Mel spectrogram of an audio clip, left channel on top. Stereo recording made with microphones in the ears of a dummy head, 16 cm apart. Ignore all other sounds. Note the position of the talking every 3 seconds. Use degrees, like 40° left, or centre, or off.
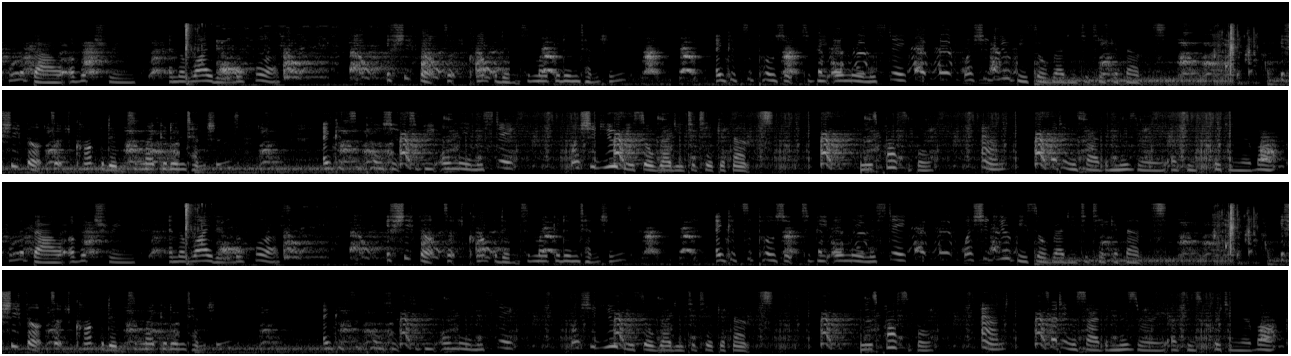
50° right, 50° right, 50° right, 50° right, centre, 60° left, 40° left, 40° right, 50° right.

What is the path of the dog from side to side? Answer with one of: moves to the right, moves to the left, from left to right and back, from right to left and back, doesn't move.
doesn't move.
